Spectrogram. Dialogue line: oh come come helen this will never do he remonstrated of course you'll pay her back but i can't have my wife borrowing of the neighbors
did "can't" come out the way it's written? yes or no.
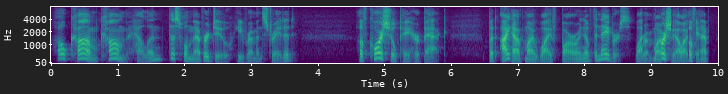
no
